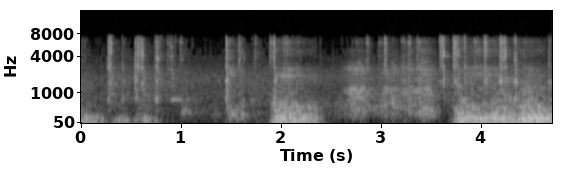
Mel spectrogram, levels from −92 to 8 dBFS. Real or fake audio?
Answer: real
